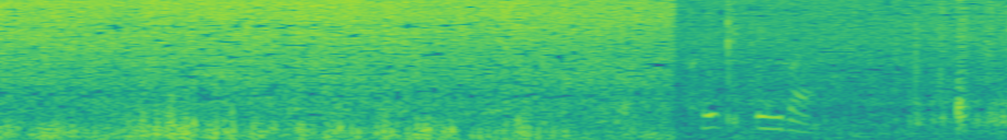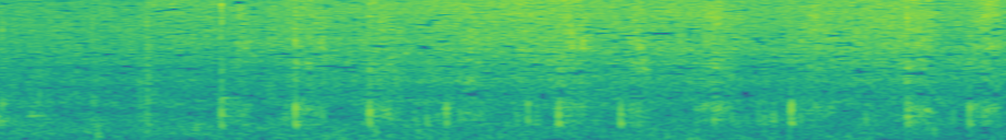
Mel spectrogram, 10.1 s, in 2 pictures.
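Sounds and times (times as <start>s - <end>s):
liver sizzling in hot oil: 0.0s - 3.4s, 4.4s - 10.0s
metal spatula scraping a wok: 6.0s - 10.0s.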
